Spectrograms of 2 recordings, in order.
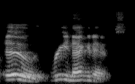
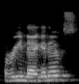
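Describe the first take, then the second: First: Slow, drawn-out mock groan at the minus signs; hammed-up disappointment; mock dismay. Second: Said in the usual way. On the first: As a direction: sigh it out like the negatives are a tragedy.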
